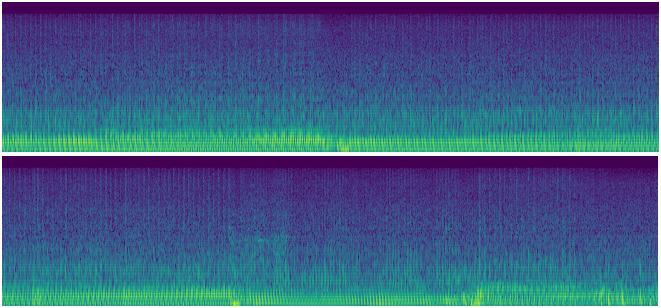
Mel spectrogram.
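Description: A motorcycle engine roars steadily at high speed, with brief dips as the gears shift.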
